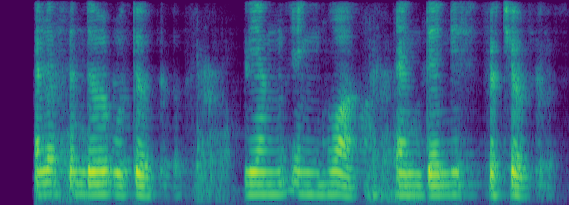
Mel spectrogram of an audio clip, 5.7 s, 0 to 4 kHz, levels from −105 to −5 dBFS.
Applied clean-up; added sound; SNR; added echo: neural mask model DeepFilterNet 3.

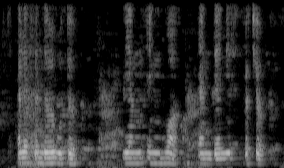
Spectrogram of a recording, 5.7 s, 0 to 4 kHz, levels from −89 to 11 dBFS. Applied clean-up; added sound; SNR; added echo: classical method WPE with log-MMSE.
